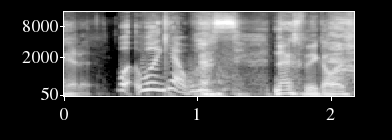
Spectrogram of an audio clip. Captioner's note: laughing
